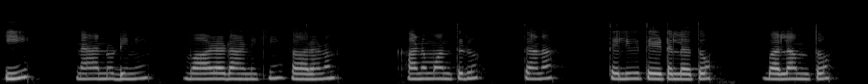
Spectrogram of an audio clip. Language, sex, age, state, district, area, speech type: Telugu, female, 18-30, Andhra Pradesh, Alluri Sitarama Raju, rural, spontaneous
